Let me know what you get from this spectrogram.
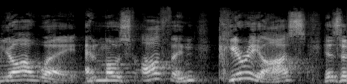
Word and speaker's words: Yahweh: And 6,700 of the 8,000 usages are a translation of the Hebrew which we pronounce Yahweh.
